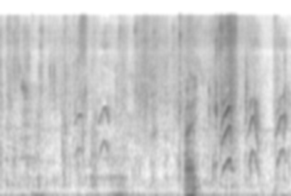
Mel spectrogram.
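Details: Four-day-old Rottweiler puppies from the litter of Vietnamese champion Loki Gervi and Faye, giving a few thin, arching squeaks at scattered moments, with a low indoor rumble and soft rustling.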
